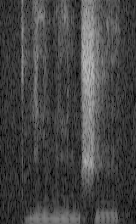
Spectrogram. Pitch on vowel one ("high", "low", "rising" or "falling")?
high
